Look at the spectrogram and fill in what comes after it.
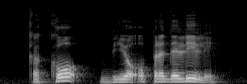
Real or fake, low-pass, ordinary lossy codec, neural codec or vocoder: real; 14.4 kHz; none; none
